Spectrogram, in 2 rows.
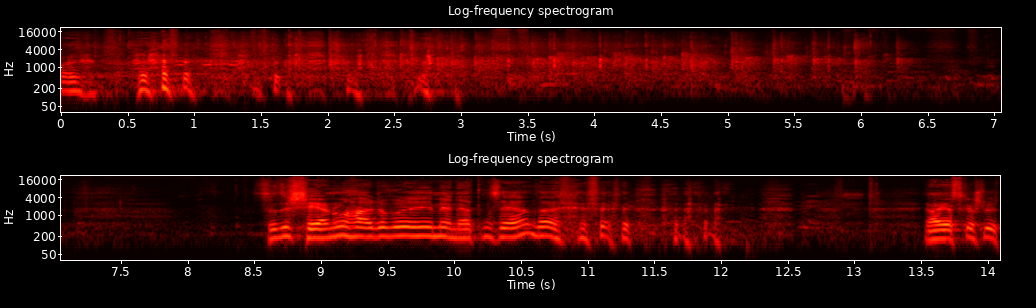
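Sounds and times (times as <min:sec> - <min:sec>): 
speech: 0:00.0 - 0:03.2, 0:08.6 - 0:12.2, 0:13.5 - 0:14.0
laughter: 0:00.0 - 0:05.2, 0:10.7 - 0:12.6
audience applause: 0:00.0 - 0:06.6.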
